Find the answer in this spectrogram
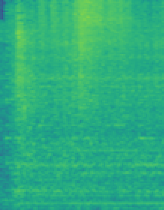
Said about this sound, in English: The inside door is opening!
